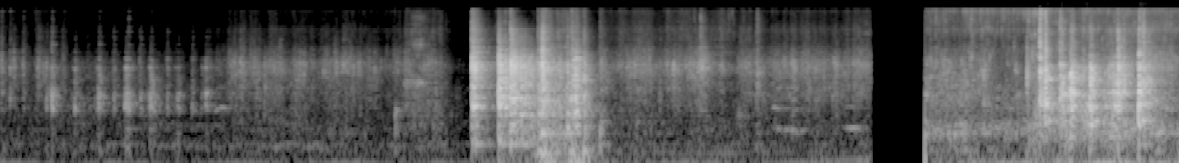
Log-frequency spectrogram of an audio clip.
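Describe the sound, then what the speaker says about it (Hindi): Dishes being washed with soap and water at home in an evening kitchen routine, with clattering pots, plates and cutlery and splashing water in bursts broken by short pauses, loudest in the later stretches. "सारे बर्तनों को मैं पहले साबुन लगा देती हूँ, फिर मैं सारे पानी से निकाल देती हूँ।"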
